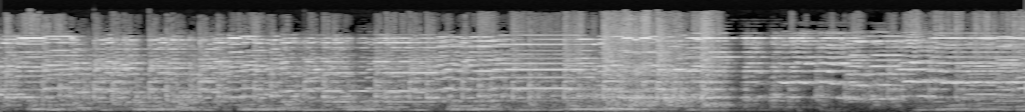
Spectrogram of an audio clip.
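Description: Harmonium playing a melody of held and moving reed notes over a dholak rhythm, the drum's deep strokes coming about twice a second. The drum drops out for about two seconds late on while the harmonium carries on.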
